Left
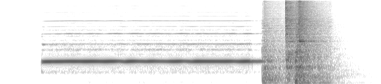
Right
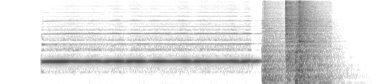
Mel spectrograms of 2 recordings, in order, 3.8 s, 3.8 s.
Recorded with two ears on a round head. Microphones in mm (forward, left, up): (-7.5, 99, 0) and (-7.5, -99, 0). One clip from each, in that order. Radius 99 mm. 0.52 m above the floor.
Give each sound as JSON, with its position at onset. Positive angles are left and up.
{"t": 0.4, "sound": "a flute", "side_deg": -50, "distance_m": 1.2}
{"t": 2.6, "sound": "a door slam", "side_deg": -5, "distance_m": 0.6}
